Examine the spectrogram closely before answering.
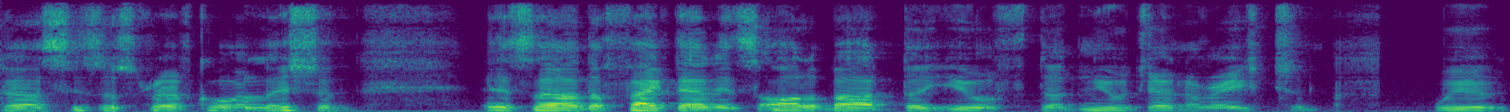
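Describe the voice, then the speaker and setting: A man talks slowly and thoughtfully as a podcast guest. His pitch sits mid-range, and he stops often to search for words. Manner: halting, thoughtful, many fillers. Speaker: guest, coalition member. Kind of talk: conversational podcast interview.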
